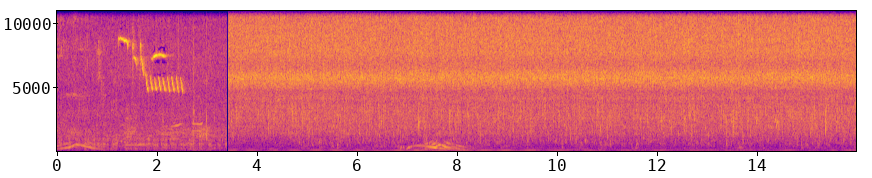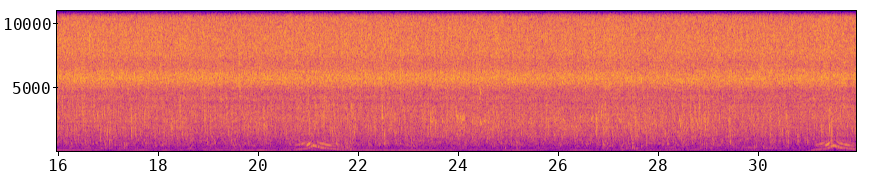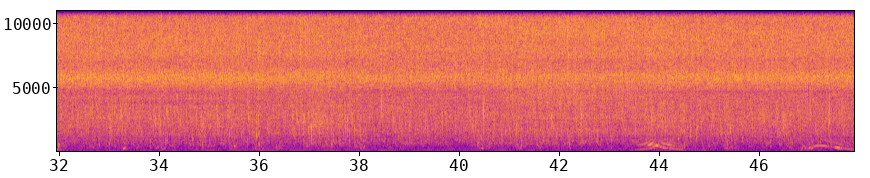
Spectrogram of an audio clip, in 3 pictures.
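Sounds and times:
water trickling: 0.0 - 47.9
ducks cooing: 6.8 - 8.6, 20.7 - 22.0, 31.1 - 32.2, 43.5 - 44.6, 46.8 - 47.9.

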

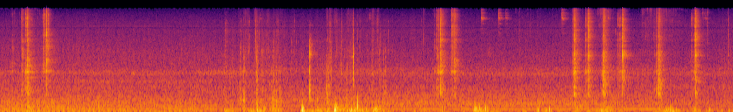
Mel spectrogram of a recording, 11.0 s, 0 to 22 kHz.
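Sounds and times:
ceiling fan motor humming: 0.0 - 11.0
sharp clicks: 8.5 - 10.7.

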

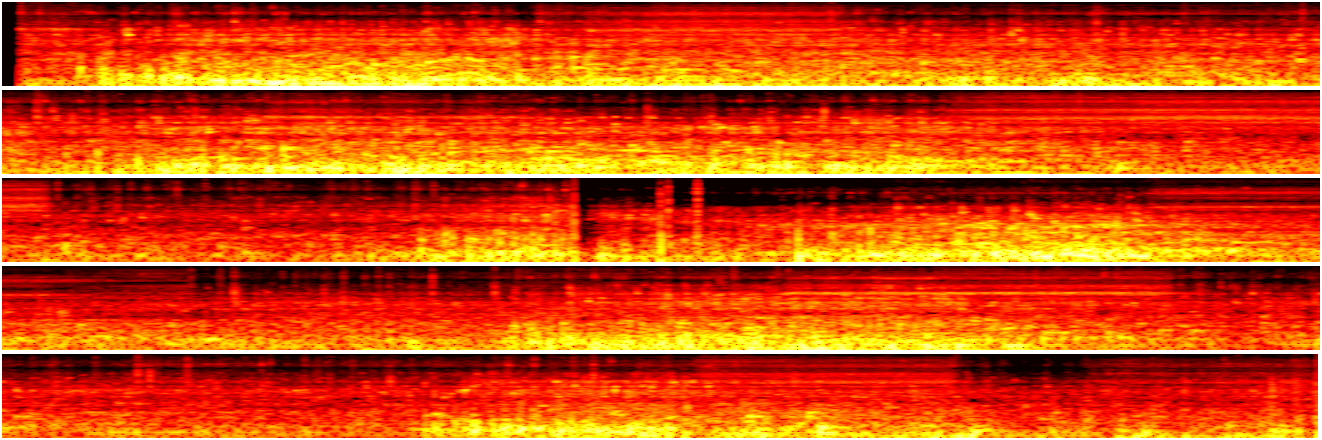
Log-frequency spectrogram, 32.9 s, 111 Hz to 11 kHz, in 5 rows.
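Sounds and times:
scuba regulator bubbling exhalations: 0.1 - 13.5, 15.2 - 20.6, 28.5 - 32.0.

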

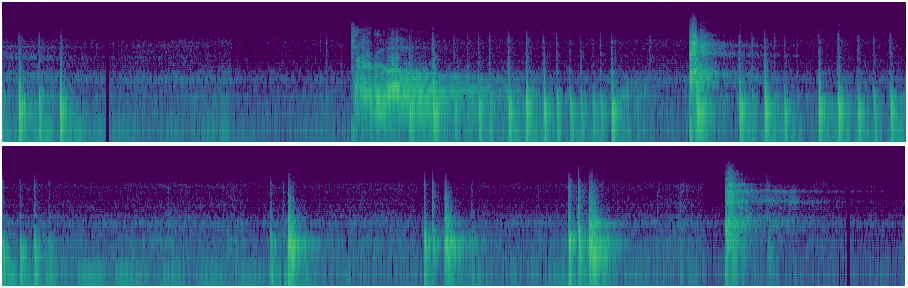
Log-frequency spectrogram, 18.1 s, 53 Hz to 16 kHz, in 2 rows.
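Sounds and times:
percussion hits: 4.1 - 6.3.

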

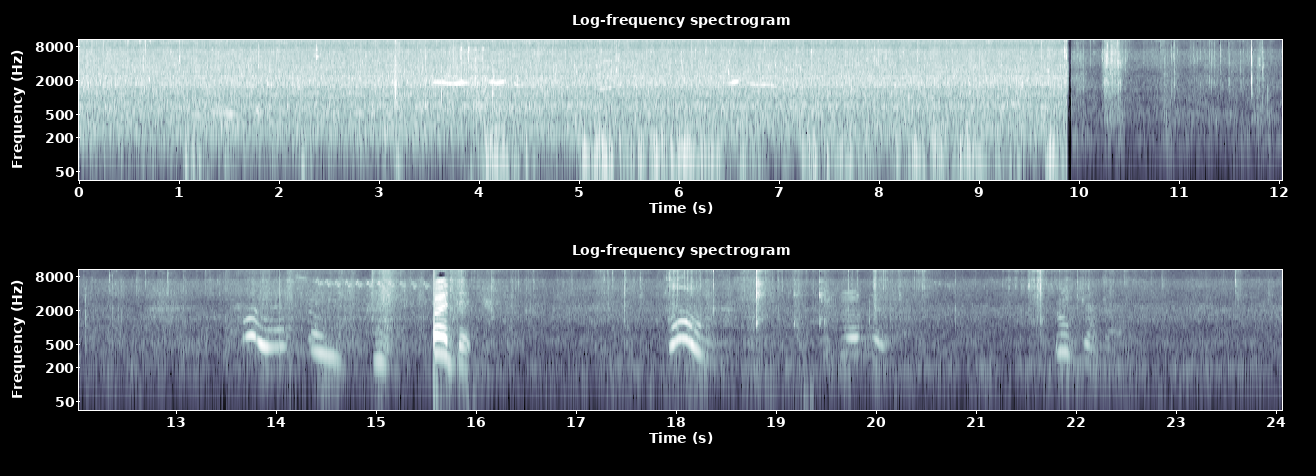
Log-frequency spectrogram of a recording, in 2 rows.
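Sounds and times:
water rushing: 0.0 - 9.9.

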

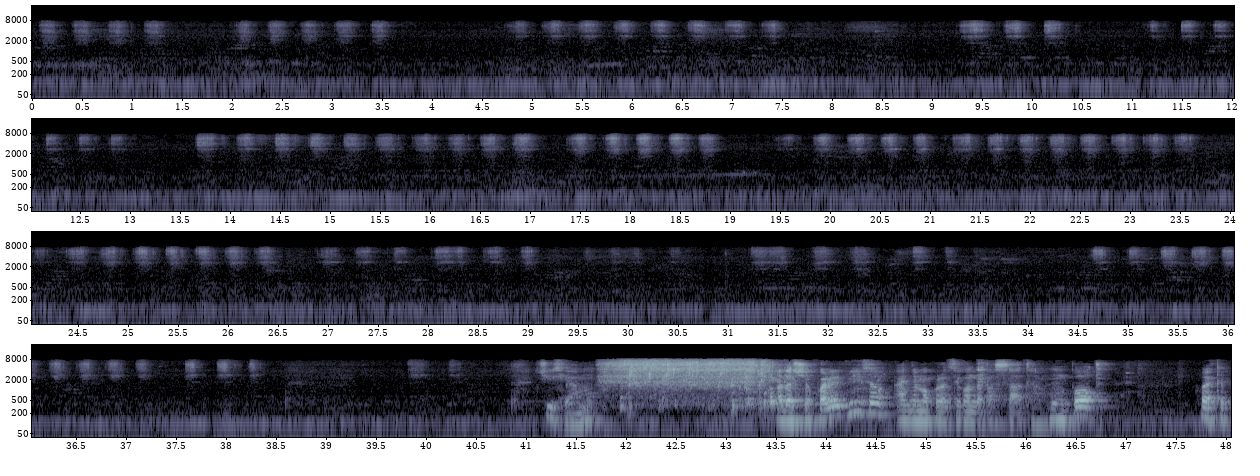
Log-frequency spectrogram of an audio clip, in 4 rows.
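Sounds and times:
razor scraping stubble: 0.0 - 1.4, 2.0 - 3.7, 4.8 - 7.6, 9.2 - 10.5, 11.1 - 30.6, 31.2 - 33.4, 34.6 - 38.5, 39.8 - 40.4, 41.7 - 43.6.

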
